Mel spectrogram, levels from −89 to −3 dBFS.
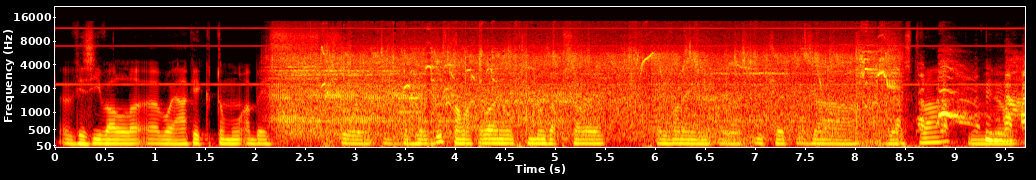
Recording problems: distortion; slight; 10 dB below the speech
animal sounds; very loud; from 2 s on; 3 dB above the speech
high-pitched whine; noticeable; throughout; 2.5 kHz, 15 dB below the speech

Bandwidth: 14.5 kHz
